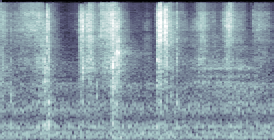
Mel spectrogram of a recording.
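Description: Tarot cards are shuffled close by in a quiet room, a series of soft riffling and slapping bursts in an uneven rhythm, faint and with no one talking.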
